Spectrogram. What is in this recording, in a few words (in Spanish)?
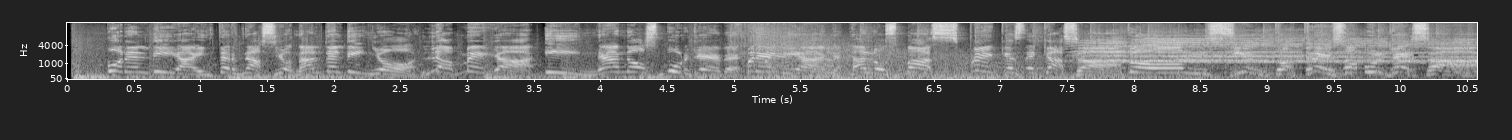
PROMOCIONAL; MEGA HAMBURGUESAS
